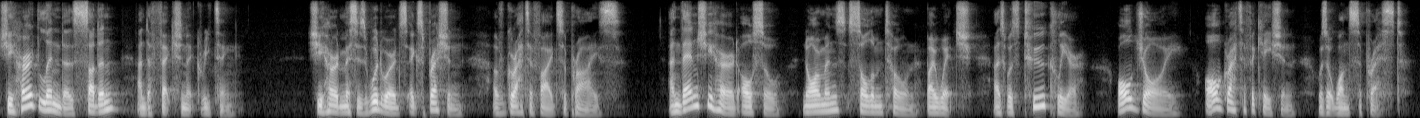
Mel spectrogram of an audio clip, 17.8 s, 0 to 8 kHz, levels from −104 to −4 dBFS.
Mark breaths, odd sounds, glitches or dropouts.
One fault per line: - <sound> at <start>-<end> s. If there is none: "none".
none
